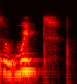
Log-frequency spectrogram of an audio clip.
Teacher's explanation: 8 in French is called huit. The H is silent and the T is sounded.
